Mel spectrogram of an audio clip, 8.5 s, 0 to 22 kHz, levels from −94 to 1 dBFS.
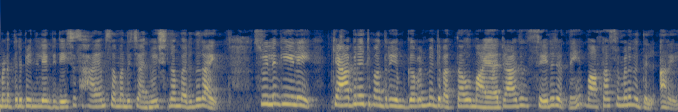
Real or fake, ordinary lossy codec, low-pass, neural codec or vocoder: fake; none; 7.2 kHz; vocoder, 44.1 kHz, 128 mel bands, Pupu-Vocoder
